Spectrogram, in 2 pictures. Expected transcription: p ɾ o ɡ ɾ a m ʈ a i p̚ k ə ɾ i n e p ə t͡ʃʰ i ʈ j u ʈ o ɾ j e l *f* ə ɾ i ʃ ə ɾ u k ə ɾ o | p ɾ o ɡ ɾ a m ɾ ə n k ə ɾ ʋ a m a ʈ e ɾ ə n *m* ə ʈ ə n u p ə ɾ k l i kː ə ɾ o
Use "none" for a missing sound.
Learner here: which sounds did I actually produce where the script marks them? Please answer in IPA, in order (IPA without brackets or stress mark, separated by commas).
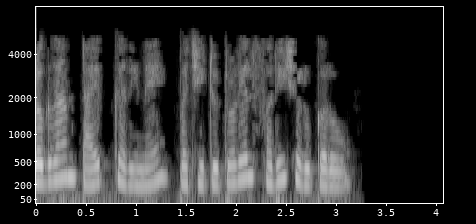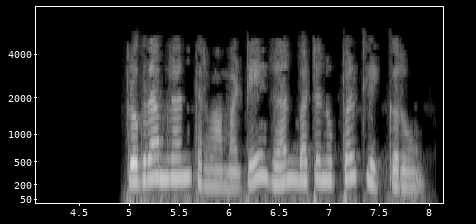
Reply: f, b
